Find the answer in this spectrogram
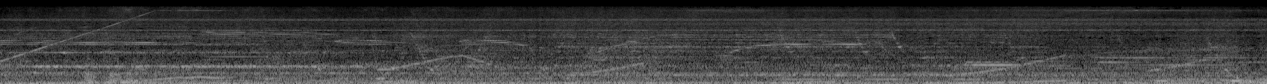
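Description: Experimental electronic noise music: layered held tones and drones over a dense, noisy low rumble, crossed by repeated rising pitch sweeps. One sweep climbs very high in the first second and a half, and shorter rising glides follow at about four, six and ten seconds in.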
